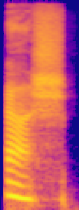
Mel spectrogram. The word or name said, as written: ash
